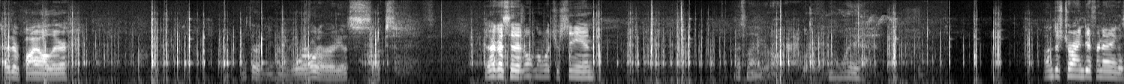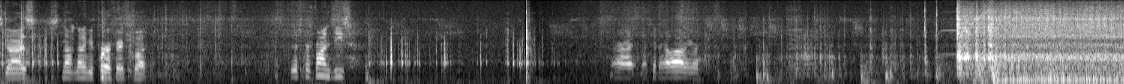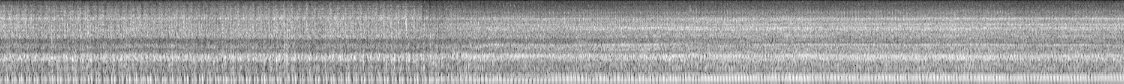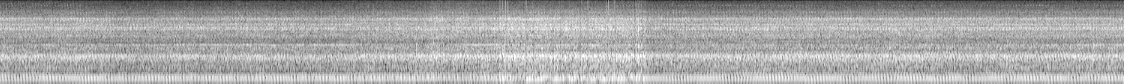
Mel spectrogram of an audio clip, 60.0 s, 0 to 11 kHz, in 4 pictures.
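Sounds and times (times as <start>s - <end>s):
atv engine running: 6.3s - 7.1s, 27.8s - 59.9s.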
